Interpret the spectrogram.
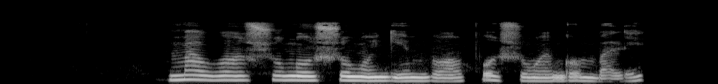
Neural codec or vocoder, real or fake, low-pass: none; real; 7.2 kHz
